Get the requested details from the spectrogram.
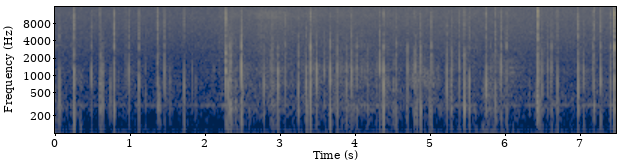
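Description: Long acrylic nails scratch and tap across a flat, soft, panda-shaped eye mask whose clear plastic front is filled with small gel beads, lying on a wooden table. A quick series of sharp, bright plastic clicks and ticks with almost no ring comes over a faint, steady hiss, with soft squishy rustling between some taps.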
